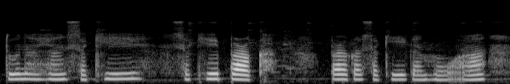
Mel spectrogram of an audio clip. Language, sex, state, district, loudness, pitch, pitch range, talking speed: Mizo, female, Mizoram, Aizawl, -21 LUFS, 235 Hz, 225-245 Hz, 130 wpm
